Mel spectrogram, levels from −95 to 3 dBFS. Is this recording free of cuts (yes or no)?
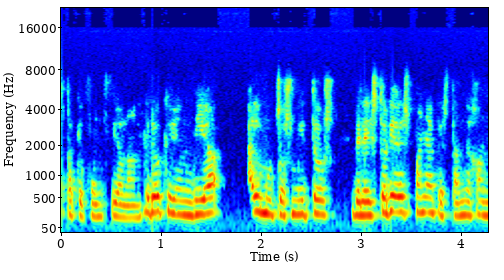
no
